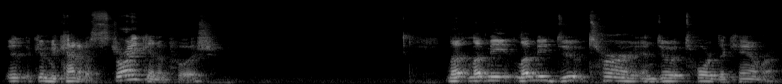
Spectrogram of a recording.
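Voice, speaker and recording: A man teaching an online tai chi class, explaining gently and often checking in with "all right?". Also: a little high, expressive, normal speed, pauses often. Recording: roomy echo.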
